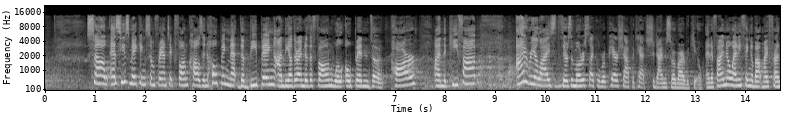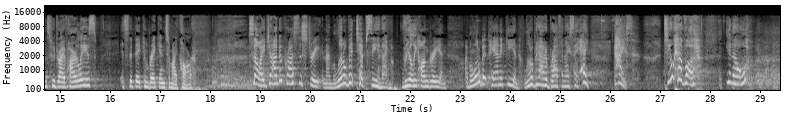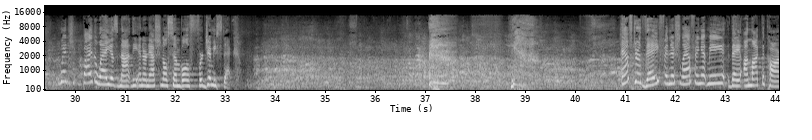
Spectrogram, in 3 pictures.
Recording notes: had us rolling in the aisles at the Howl Story Slam in Clayton, NY in Summer 2016, and did it again at our Grand Slam event in Heuvelton, NY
